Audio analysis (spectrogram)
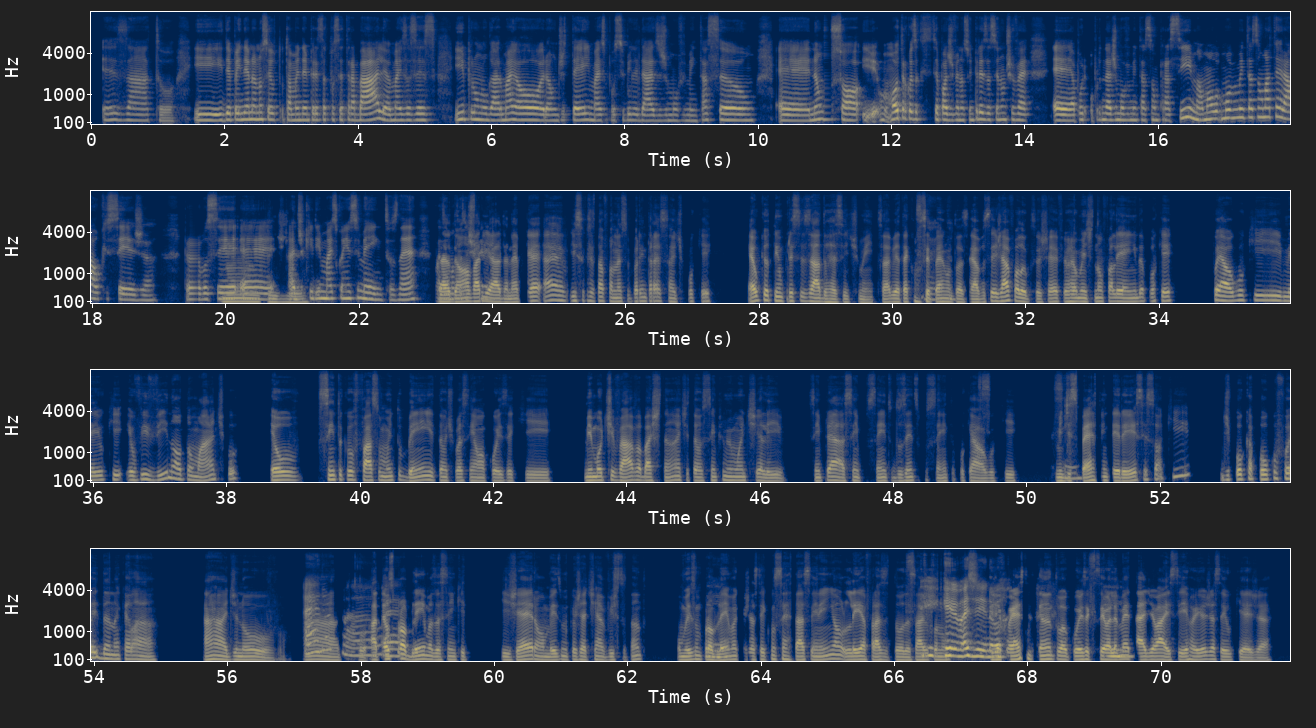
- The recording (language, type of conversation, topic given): Portuguese, advice, Como posso reconhecer sinais de estagnação profissional?
- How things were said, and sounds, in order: "mantinha" said as "mantia"; tapping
